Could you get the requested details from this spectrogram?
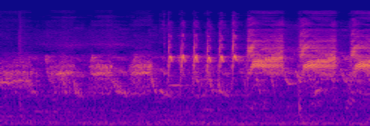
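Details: Myna, wild, giving harsh squawky phrases broken by a quick run of about seven clipped, evenly spaced notes, then loud buzzy, rasping bursts.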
